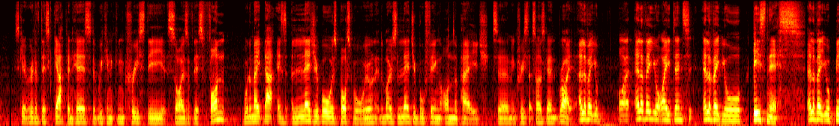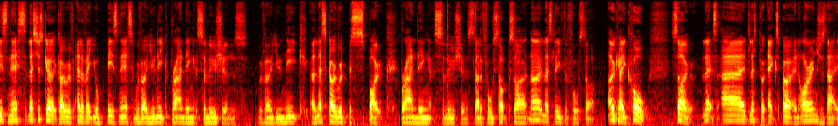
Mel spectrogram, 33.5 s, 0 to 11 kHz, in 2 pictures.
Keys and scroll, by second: 0.7 0, 0.9 Return, 4.7 Return, 15.0 b, 23.4 b.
